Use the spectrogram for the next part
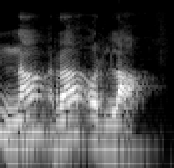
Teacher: ऐसे व्यंजन वर्ण जिनमें मसूड़ों को जिह्वा के द्वारा स्पर्श किया जाता है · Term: वर्ष व्यंजन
